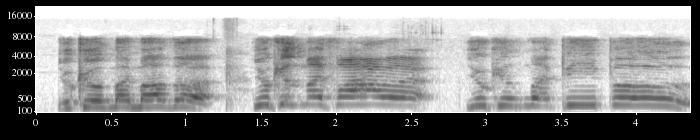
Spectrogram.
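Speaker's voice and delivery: slow, high, booming, deliberate barbarian-hero voice. Answering a request to hear his version: Arnold Schwarzenegger impression. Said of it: "Let's hear your version".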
